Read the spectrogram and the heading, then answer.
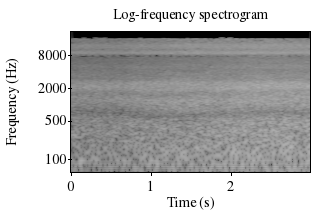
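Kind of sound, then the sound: nature, flowing water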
